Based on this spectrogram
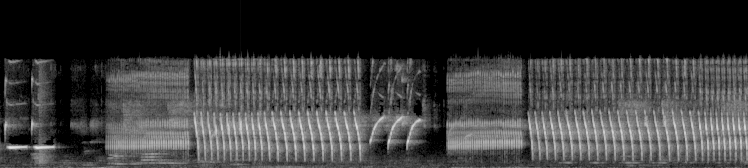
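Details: Local canary lure song, played so that less eager male canaries start singing: varied phrases with short whistles, flat buzzy notes, rapid rattling trills and a few quick downslurs, separated by brief silences.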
